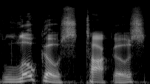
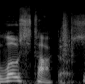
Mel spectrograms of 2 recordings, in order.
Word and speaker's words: Locos Tacos: As a man married to a Mexican woman, can you please tell it is Locos Tacos? – Oh, I called. – He keeps saying it wrong, Los Tacos.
